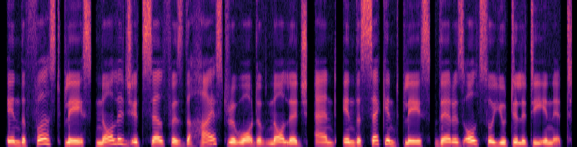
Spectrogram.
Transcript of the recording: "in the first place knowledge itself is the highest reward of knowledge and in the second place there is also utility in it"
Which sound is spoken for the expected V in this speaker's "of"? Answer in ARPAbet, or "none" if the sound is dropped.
V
